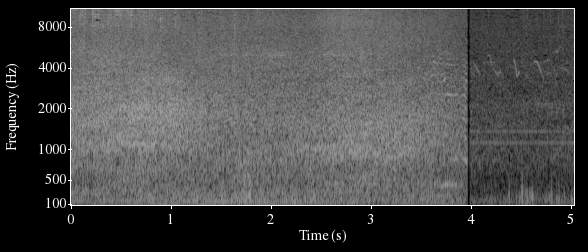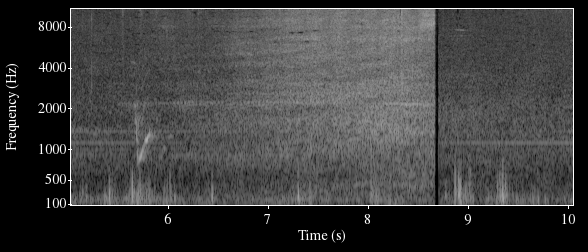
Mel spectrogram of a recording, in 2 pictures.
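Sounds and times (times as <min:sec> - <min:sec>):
road traffic: 0:00.0 - 0:10.0
wind buffeting microphone: 0:03.9 - 0:10.0.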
